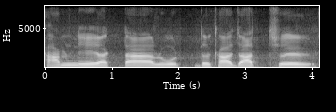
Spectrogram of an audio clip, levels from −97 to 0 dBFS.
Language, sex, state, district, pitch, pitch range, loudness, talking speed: Bengali, male, West Bengal, Alipurduar, 135 Hz, 130-140 Hz, -16 LUFS, 75 wpm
